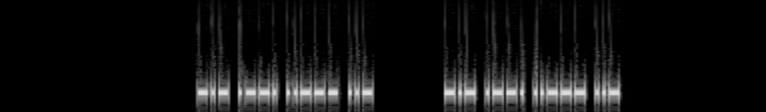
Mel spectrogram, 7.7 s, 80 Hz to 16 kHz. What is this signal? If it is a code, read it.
Morse code, heard as a keyed tone, about 34 wpm, 700 Hz. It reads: KP2U KP2U
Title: DXCC-100 Call Signs - 4 Characters - Repeated 2x - 35wpm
